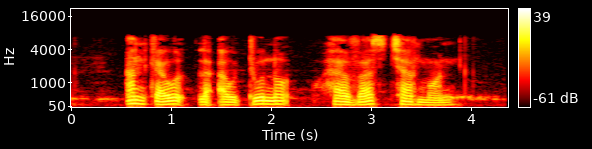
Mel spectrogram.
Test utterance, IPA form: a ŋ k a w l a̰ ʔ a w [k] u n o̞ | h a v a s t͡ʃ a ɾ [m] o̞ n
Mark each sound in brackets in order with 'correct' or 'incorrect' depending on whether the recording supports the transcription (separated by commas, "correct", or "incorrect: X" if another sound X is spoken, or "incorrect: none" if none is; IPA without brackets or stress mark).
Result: incorrect: t, correct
